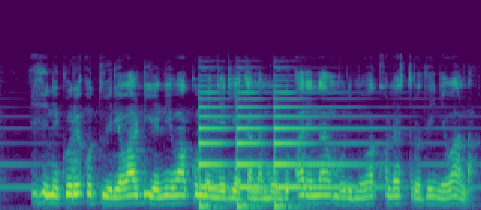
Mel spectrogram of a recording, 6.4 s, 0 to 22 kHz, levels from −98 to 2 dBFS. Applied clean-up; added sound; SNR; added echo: none; Piano; 6 dB; reverberation time 0.5 s.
